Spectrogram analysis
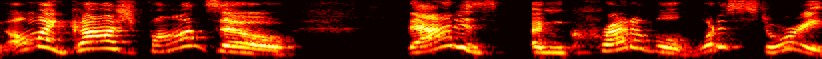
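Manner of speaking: loud, high burst of amazement; real thrilled astonishment, pitch leaping up; amazed excitement. Real, not acted. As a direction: gush at an incredible story. Amazed reaction to viewer's rocket story.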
